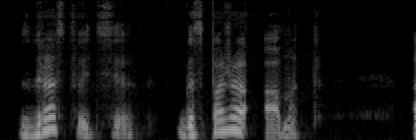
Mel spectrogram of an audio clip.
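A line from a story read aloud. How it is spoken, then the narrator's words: Soft male voice. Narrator (Russian): ответили мягким мужским голосом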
